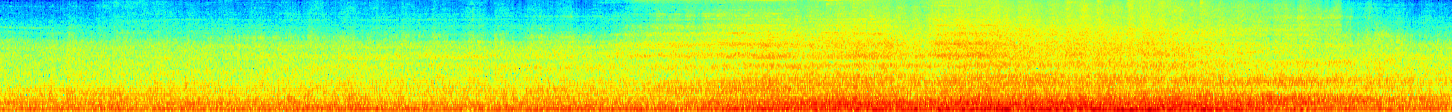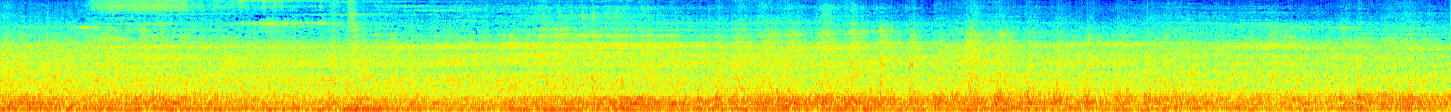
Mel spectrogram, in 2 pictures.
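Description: Double-stack container train's well cars rolling past: a steady rumble of steel wheels on rail, with thin high wheel squeals at times. It swells louder for several seconds about a quarter of the way in, then settles back to the steady roll.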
